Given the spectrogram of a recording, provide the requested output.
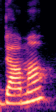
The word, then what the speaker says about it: dhamma: the religion it meant teachings so it's parallel pronunciation in Pali is dhamma and so dhamma meant teachings of Buddha and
